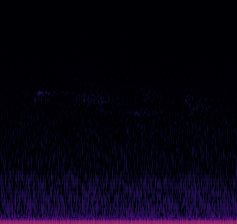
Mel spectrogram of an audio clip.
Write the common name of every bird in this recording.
Scarlet Tanager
